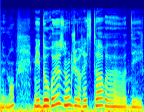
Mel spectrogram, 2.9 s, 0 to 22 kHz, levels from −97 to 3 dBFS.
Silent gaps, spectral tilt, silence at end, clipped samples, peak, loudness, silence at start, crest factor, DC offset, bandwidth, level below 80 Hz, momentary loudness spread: none; -7 dB/octave; 0 s; under 0.1%; -4 dBFS; -20 LUFS; 0 s; 16 dB; under 0.1%; 14 kHz; -34 dBFS; 11 LU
